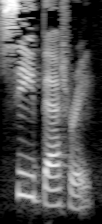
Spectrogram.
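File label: "C battery", English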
